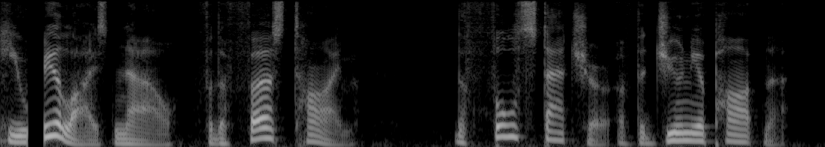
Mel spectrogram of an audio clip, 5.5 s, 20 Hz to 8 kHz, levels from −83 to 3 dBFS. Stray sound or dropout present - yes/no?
yes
